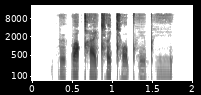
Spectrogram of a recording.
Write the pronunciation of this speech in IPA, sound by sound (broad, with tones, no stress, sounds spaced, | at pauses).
p ʉ˨ p o˦ qʰ i˨ cʰ ə˦ cʰ o˨ pʰ i˨ pʰ i̤˦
